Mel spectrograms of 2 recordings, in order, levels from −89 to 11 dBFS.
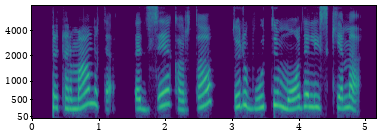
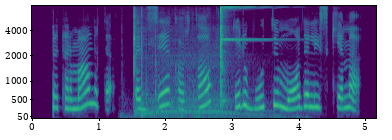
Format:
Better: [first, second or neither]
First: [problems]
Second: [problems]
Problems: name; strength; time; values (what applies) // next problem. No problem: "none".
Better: first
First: none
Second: background sound (Microwave oven); 4 dB below the speech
